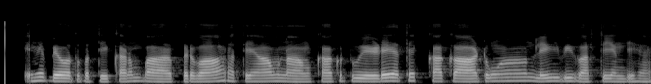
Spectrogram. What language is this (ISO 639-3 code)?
pan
